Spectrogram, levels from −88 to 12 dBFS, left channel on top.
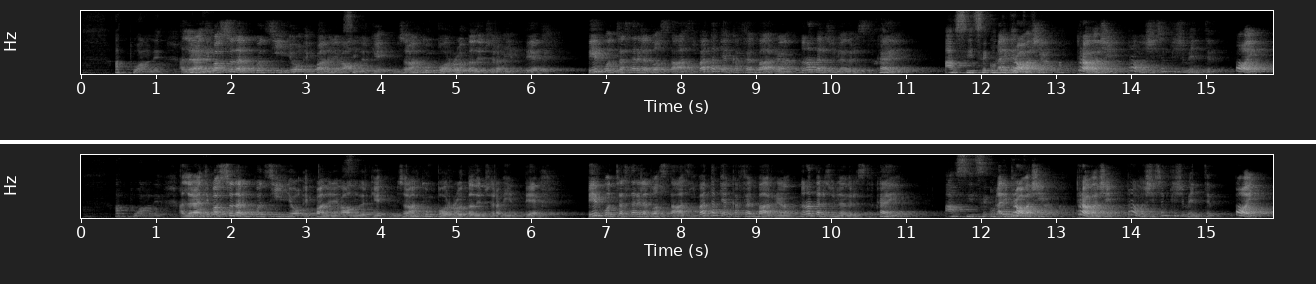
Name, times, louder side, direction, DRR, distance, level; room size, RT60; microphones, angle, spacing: voice 1, 0.0-1.1 1.4-1.8 3.6-3.7 10.6-10.8 11.5-12.5 12.8-12.9, left 5 dB, 75° left, 6 dB, 0.4 m, -42 dB
voice 2, 1.3-6.3 6.8-10.9 12.1-12.9 13.3-15.1 15.4-15.6, right 3 dB, 55° right, 2 dB, 1.1 m, -34 dB
8.4 x 3.7 x 4.7 m, 1.5 s
head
